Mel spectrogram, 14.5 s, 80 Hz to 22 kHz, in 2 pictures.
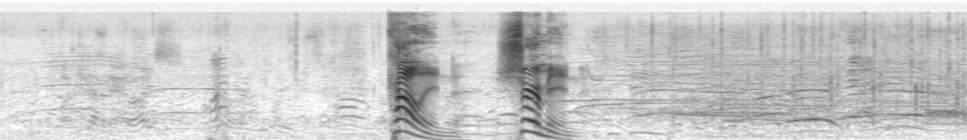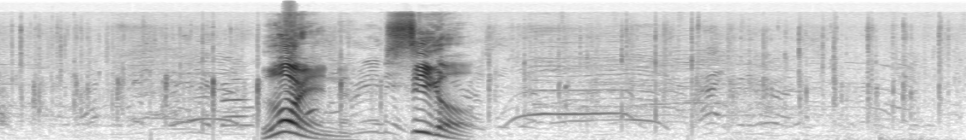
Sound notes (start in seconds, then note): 3.0 audience applauding; 10.2 audience applauding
